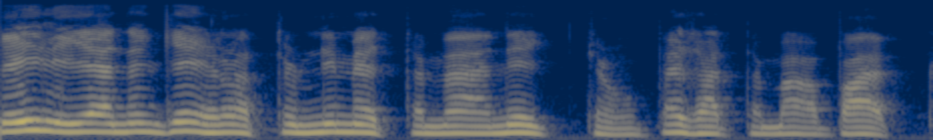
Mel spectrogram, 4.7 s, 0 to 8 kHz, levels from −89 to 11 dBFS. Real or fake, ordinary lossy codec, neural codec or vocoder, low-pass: real; none; none; 7.2 kHz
